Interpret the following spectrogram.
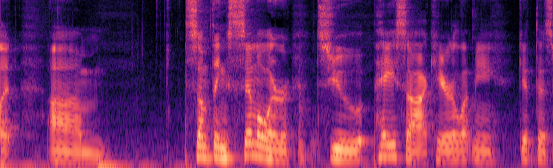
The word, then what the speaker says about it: Pesach: what they would what they would refer to this as is is Pesach is is what they would what they would pronounce that as and that basically comes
